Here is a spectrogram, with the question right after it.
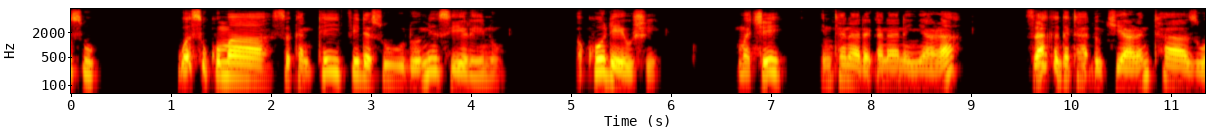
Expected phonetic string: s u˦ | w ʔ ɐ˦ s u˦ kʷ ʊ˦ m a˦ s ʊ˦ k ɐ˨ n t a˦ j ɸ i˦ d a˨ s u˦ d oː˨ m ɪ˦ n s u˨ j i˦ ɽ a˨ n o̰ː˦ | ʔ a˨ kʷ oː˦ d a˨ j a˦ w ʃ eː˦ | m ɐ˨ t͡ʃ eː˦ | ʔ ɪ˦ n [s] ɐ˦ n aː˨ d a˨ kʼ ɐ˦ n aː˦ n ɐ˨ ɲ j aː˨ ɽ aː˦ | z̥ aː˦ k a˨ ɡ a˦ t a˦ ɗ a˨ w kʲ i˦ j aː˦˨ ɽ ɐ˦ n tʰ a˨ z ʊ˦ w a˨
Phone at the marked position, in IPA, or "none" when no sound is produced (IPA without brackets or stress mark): t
